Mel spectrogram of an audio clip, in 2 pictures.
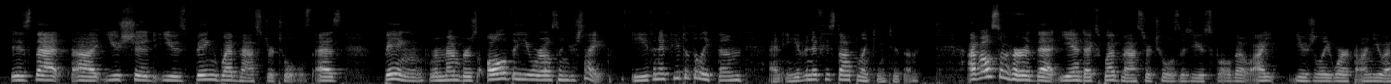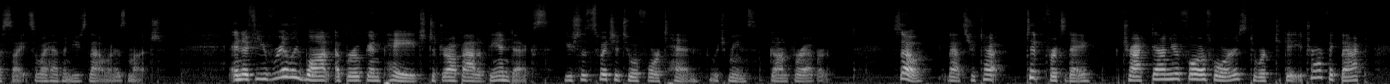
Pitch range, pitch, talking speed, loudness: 165-215 Hz, 185 Hz, 210 wpm, -29 LUFS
